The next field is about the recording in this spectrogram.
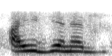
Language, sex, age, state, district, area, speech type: Kannada, female, 18-30, Karnataka, Dharwad, urban, conversation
